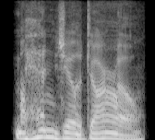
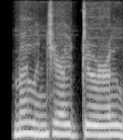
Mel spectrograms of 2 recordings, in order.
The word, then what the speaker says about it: Mohenjo-daro: Mohenjo-daro. Mohenjo-daro, lit. Mound of the Dead. English pronunciation, /moʊ-hɛn.dʒoʊ, /roʊ/, is an archaeological site in the province of Sindh, Pakistan.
